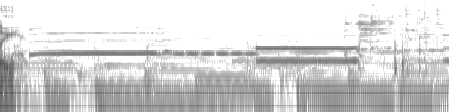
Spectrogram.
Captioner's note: glass shattering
